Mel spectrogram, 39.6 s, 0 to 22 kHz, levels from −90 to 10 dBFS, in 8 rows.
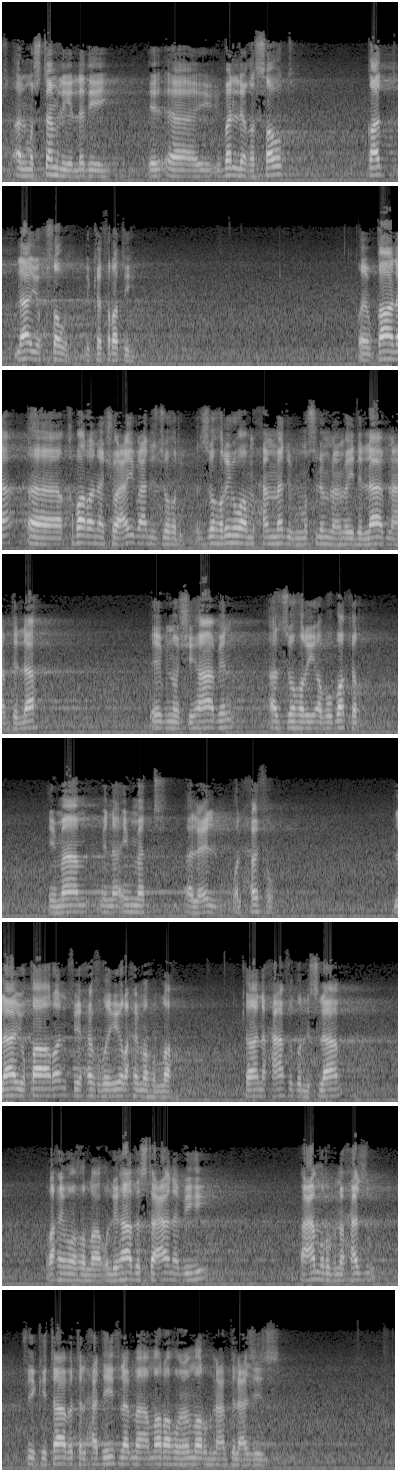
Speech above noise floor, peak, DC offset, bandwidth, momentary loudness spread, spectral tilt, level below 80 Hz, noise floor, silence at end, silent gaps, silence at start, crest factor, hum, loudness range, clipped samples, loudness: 20 dB; 0 dBFS; under 0.1%; 14.5 kHz; 23 LU; -2.5 dB/octave; -44 dBFS; -37 dBFS; 0 s; none; 0 s; 18 dB; none; 4 LU; under 0.1%; -16 LUFS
